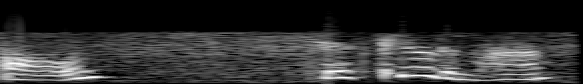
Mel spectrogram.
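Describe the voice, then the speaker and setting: A performer playing an innocent-sounding, eerily calm young boy in a radio horror play, casual and matter-of-fact. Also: medium pitch, a little slow, noisy background. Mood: eerily unbothered. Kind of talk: old-time radio horror acting. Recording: tinny phone-like radio drama with music.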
